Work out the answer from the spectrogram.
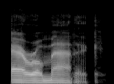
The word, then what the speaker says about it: aromatic: adjective aromatic aromatic and please focus on the pronunciation here Aroma as a noun aromatic this means having a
